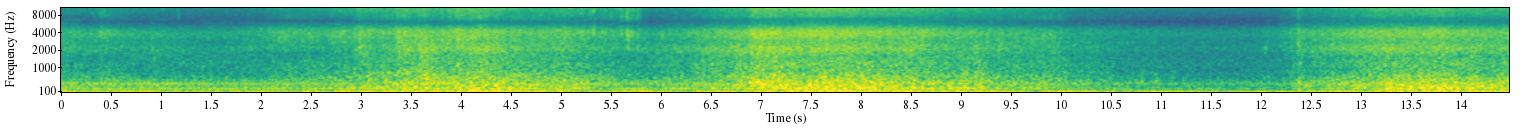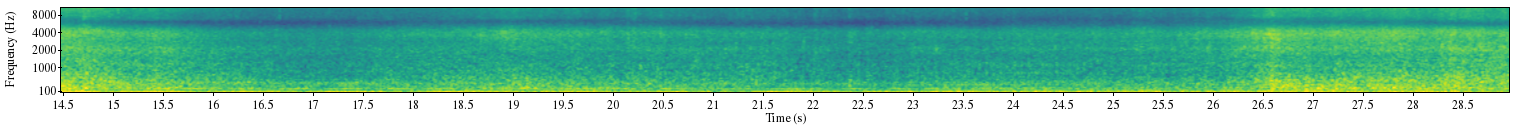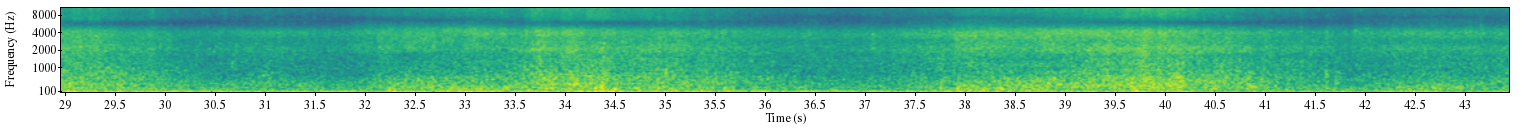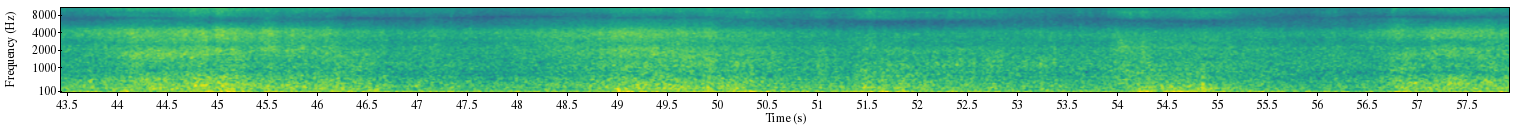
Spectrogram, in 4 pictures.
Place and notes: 淡水觀海長堤, New Taipei City - River water impact on the river bank
On the banks of the river, There are yachts on the river, River water impact on the river bank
